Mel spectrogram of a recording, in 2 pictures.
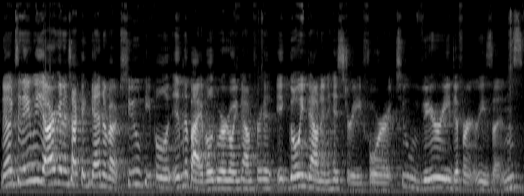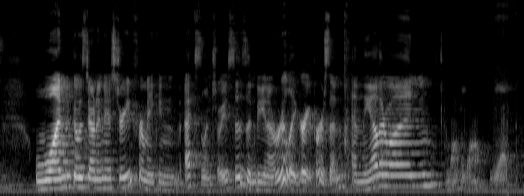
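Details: Adult woman speaking; normal speech.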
